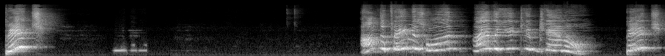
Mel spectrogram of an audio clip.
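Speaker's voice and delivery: very high, mock-outraged squawk; indignant. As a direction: protest like a slighted star. Acted indignant thought at being overlooked.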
